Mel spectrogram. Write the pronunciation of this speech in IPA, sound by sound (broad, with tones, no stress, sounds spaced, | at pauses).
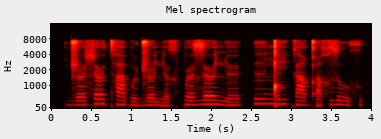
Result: ɖ͡ʐ ə˞˧ ɬ ə˞˦ tʰ a˧ p u˨ ɖ͡ʐ ə˞˧ ɲ ə˞˨ x p ə˞˦ z ə˞˦ ɲ ø˧ | ɨ˦ ŋ͡ǃ i˦ k a˧ qʼ ɨ˨ χ z u˦˨ x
